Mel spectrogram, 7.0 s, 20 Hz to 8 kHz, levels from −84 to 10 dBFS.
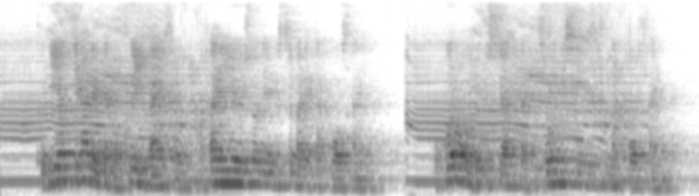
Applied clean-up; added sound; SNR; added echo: none; Musical instrument; 11 dB; reverberation time 0.9 s.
